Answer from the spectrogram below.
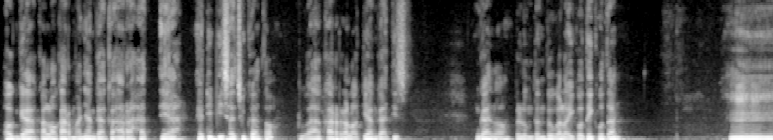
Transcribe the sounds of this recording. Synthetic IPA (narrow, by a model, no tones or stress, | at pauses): ʔoŋɡaʔkalokarmaɲaŋɡaʔkəaɾahat̪̚jad͡ʒadibisad͡ʒuɡat̪ɔh | d̥uakarkaloʔd̥iaŋɡaʔd̥is | ŋɡaʔt̪ɔhb̥əlʊmt̪ənt̪̬ukaloʔikut̪ikut̪an | m̩h̩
